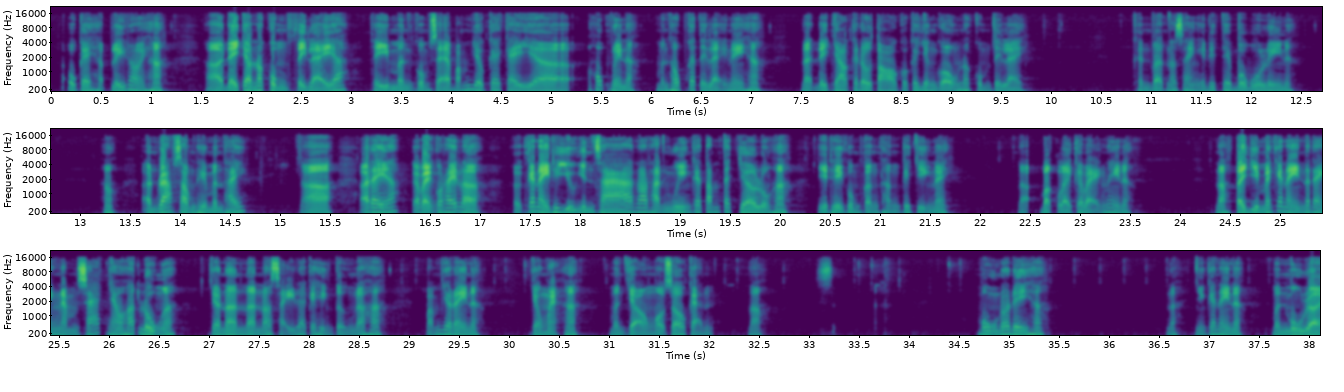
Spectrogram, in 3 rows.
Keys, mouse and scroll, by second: 1.1 click, 1.7 scroll down 1, 2.1 middle click, 2.4-2.7 scroll up 1, 2.7 F4, 4.3 click, 7.2-7.6 scroll up 1, 7.6-8.0 scroll down 2, 7.7 middle click, 8.0 middle click, 8.3 scroll up 1, 8.8 middle click, 8.9 scroll down 1, 9.9 right click, 11.6 click, 12.2-13.6 scroll up 1, 13.6 middle click, 13.8-14.5 scroll down 1, 15.3 middle click, 16.5 scroll up 1, 17.3-19.8 scroll down 1, 20.2-23.3 drag, 24.5 middle click, 27.3 click, 30.3 ctrl+click, 30.9 ctrl+click, 31.7 ctrl+click, 32.1 ctrl+click, 32.7 click, 33.6 ctrl+z, 34.2 middle click, 34.4 w, 34.7 click.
